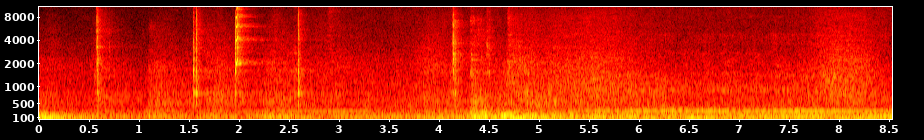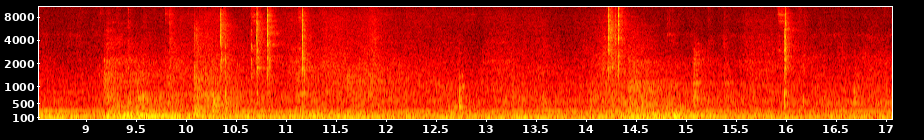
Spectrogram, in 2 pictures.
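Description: A finger clicks an elevator push button.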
